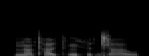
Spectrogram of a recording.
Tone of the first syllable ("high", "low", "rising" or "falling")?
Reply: falling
